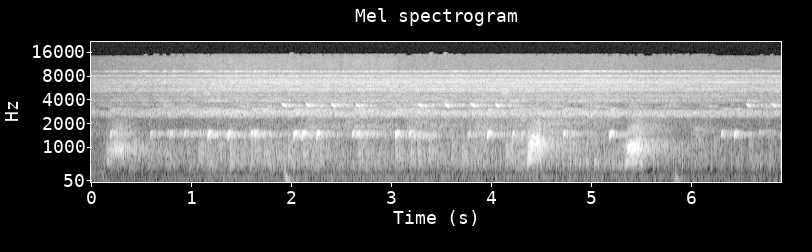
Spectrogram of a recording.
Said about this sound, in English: Here in the rainforest, north of Manaus, Brazil, Canadian biologist Barbara Zimmerman studies frogs and snakes.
